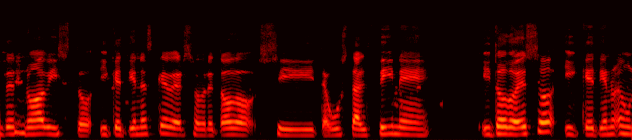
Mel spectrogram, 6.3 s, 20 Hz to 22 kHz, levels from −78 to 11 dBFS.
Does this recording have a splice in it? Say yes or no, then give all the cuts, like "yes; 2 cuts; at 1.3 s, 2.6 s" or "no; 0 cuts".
no; 0 cuts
